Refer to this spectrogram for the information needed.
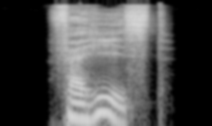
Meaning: second-person singular/plural preterite of verheißen
- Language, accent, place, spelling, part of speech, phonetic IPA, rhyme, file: German, Germany, Berlin, verhießt, verb, [fɛɐ̯ˈhiːst], -iːst, De-verhießt.ogg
